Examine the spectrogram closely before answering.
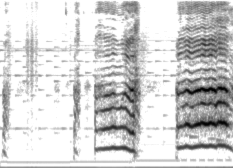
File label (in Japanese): ダメージボイス; 悪魔城ドラキュラ(FC版)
